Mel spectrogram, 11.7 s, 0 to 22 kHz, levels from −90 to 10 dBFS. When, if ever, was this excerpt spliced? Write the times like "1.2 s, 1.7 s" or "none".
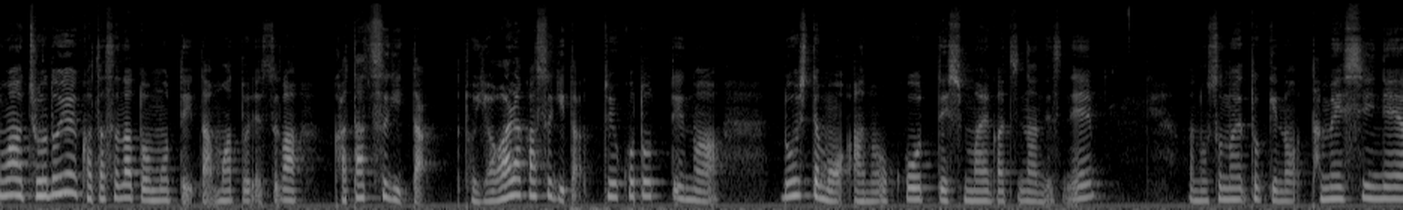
none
